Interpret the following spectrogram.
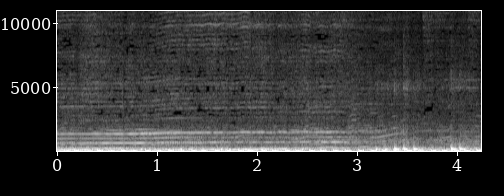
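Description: Live band playing loud Thai ramwong dance music: a fast, steady drum beat under long held melody notes.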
